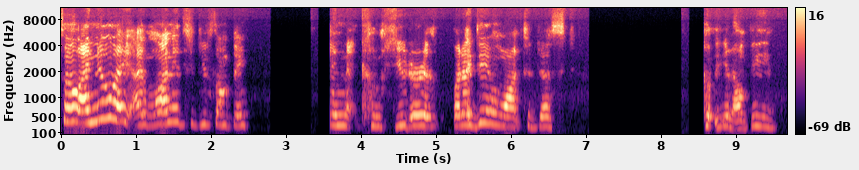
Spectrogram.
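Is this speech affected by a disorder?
Yes: cerebral palsy; diagnosed about age one.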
